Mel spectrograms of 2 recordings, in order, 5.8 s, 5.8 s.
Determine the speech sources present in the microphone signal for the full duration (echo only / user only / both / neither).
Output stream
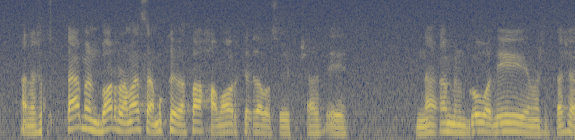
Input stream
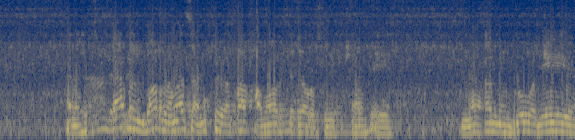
both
